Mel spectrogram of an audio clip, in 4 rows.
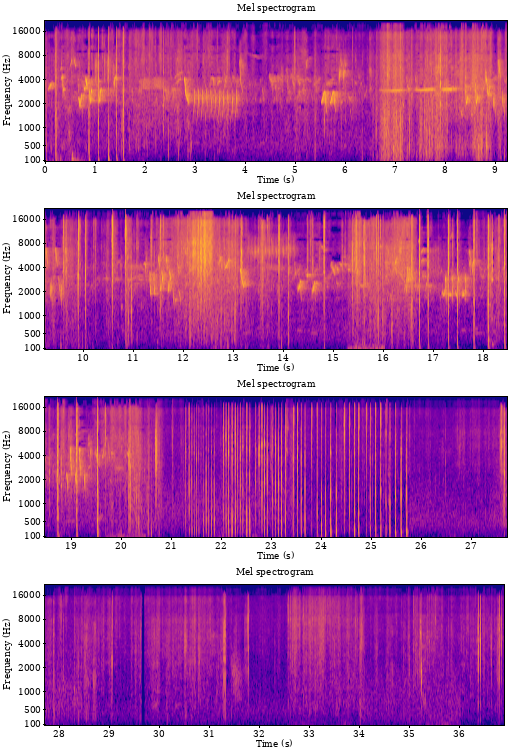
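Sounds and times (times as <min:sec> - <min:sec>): birds chirping: 0:00.0 - 0:20.7
sharp clicks and crackles: 0:09.5 - 0:25.8.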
